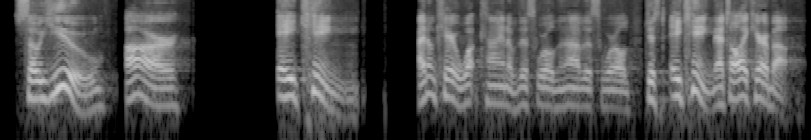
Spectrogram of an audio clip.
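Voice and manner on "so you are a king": very slow, scornful, mocking sarcasm, leaning on you. Speaking a ruler's words to a man called a king, mock-sarcastic, imitating full mockery. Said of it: "very sarcastic, full of mockery".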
